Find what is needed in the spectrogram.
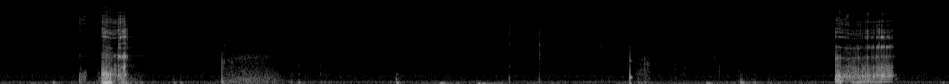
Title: satisfying burps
